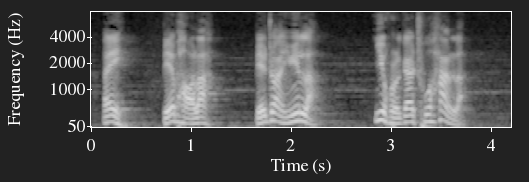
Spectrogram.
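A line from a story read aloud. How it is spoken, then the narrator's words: Mother speaking loudly. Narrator (Chinese): 他的妈妈在那里大声地说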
